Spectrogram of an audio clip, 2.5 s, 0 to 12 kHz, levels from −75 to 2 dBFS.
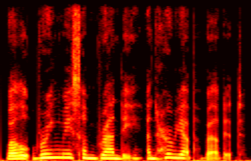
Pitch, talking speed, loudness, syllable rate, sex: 240 Hz, 240 wpm, -15 LUFS, 5.7 syllables/s, female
